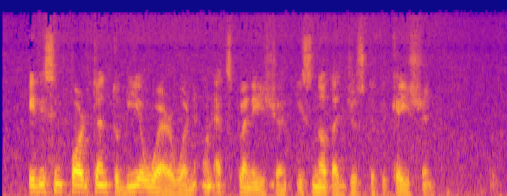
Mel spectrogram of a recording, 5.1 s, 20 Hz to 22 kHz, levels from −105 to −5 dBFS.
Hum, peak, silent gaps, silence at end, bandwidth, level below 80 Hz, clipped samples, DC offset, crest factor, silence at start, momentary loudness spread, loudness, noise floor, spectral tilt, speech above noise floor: none; -2 dBFS; none; 0.1 s; 17 kHz; -44 dBFS; under 0.1%; under 0.1%; 16 dB; 0.3 s; 12 LU; -18 LUFS; -43 dBFS; -5.5 dB/octave; 25 dB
